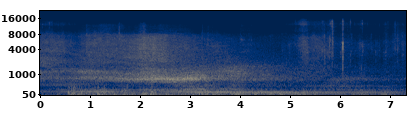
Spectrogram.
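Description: A motor vehicle passing by: engine hum and tyre noise swell to a peak about three seconds in, then fade away.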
